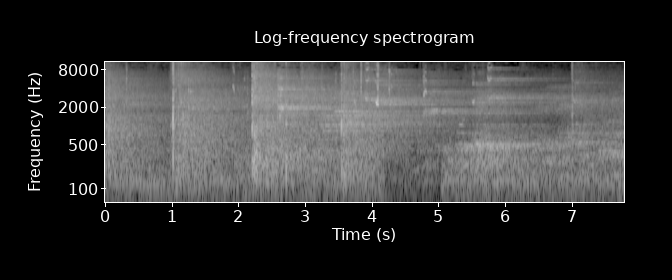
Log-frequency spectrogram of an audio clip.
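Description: Badminton rackets smack a shuttlecock back and forth, echoing in a large hall.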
